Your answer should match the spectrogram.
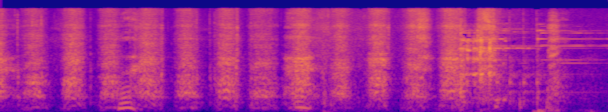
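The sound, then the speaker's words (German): A hand saw rasps through the wood of a tree in steady back-and-forth strokes, about a dozen rhythmic pulls and pushes, fairly loud, with no voices over it. “Gib mal die Säge her.”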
